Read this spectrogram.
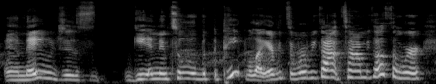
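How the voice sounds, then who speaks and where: A woman's voice: high-pitched, animated, fast talker. Profane, ranting young woman livestreamer. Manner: blunt, profane, emphatic ranting. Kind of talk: casual livestream venting.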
